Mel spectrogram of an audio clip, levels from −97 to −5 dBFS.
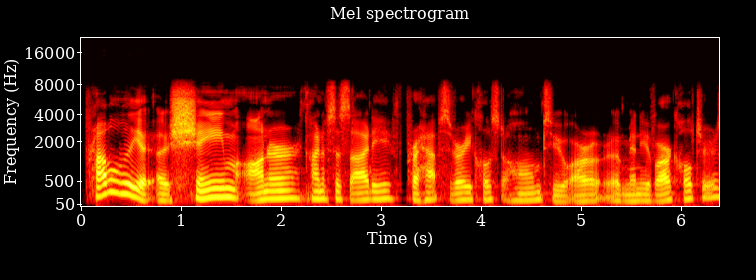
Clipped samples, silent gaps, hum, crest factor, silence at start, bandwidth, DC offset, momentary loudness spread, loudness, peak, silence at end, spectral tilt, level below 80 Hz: under 0.1%; none; none; 20 dB; 0.05 s; 9 kHz; under 0.1%; 11 LU; -28 LUFS; -8 dBFS; 0 s; -5.5 dB/octave; -68 dBFS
